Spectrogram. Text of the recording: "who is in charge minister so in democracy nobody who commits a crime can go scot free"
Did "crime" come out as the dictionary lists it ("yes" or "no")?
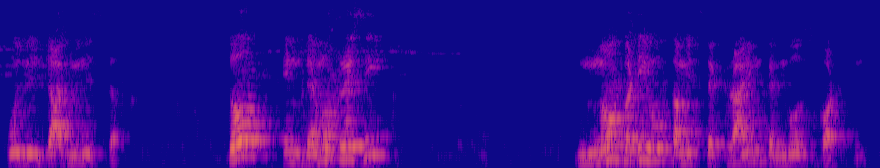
yes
